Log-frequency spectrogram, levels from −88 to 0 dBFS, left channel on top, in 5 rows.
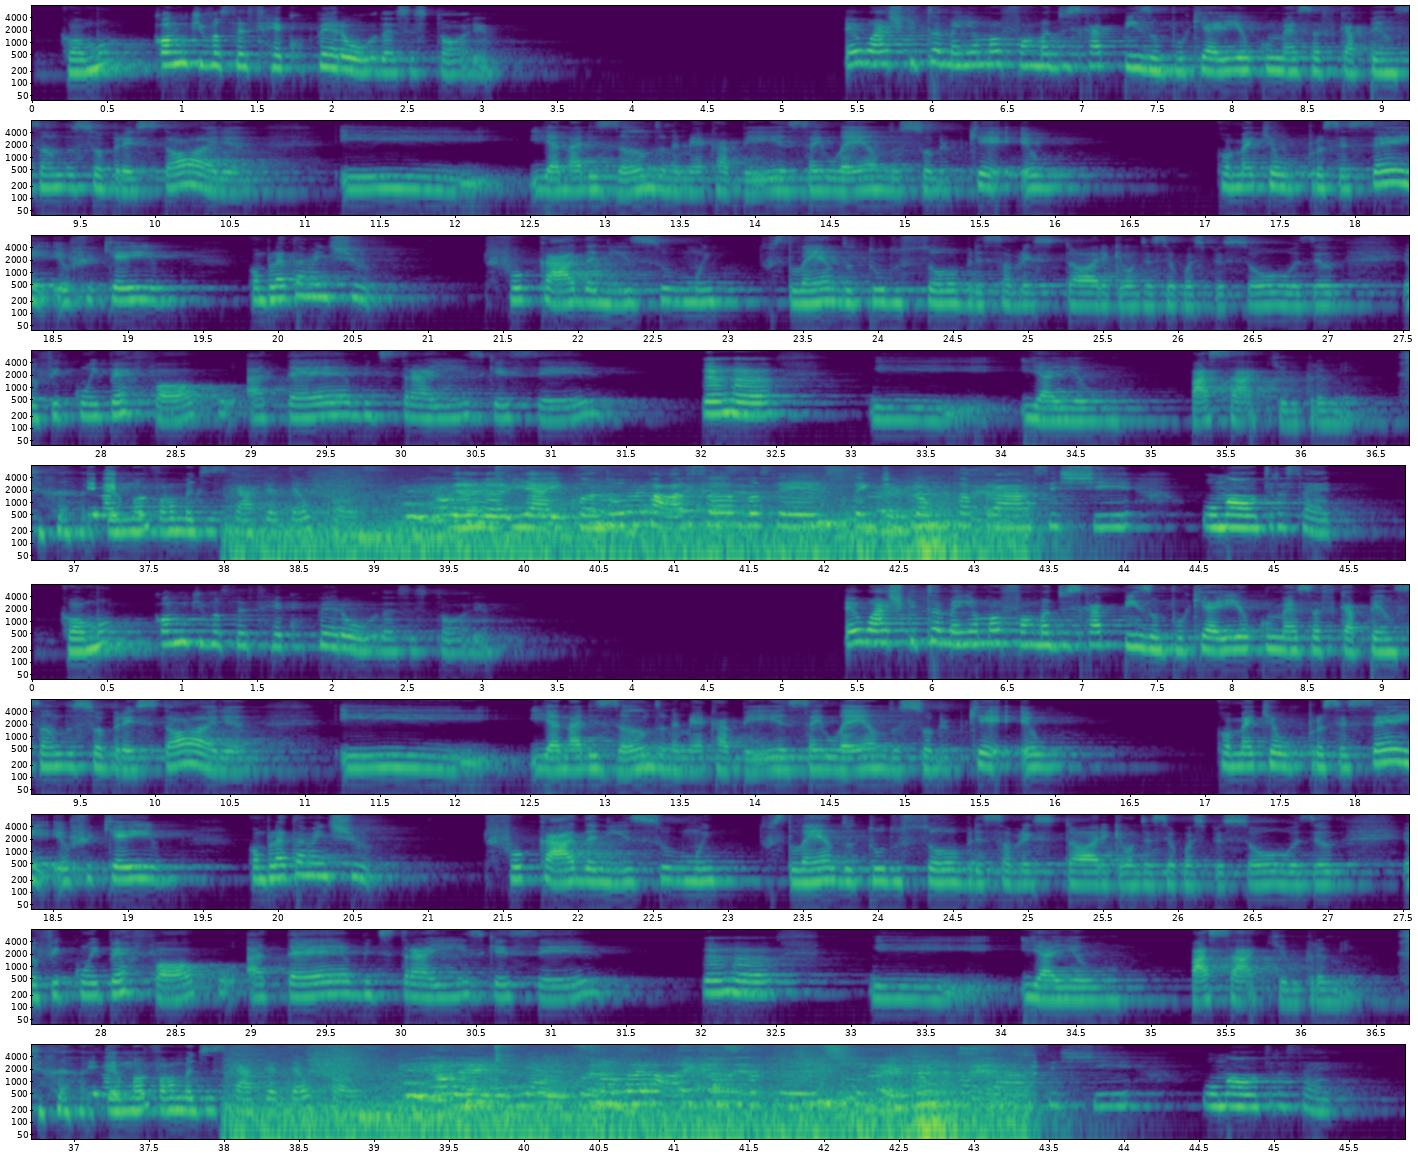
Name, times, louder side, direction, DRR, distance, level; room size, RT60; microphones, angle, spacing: voice 1, 0.2-0.6 5.4-11.0 11.2-12.2 12.5-16.1 17.1-19.3 19.8-20.7 21.4-22.9 23.2-31.3 33.1-34.8 35.3-36.4 36.6-39.0, right 2 dB, 20° right, 1.6 m, -30 dB
voice 2, 0.8-3.1 32.0-32.6 37.1-37.5 39.5-45.4, left 5 dB, 60° left, 1.0 m, -26 dB
sound 1, 38.0-43.4, right 3 dB, 80° right, 1.1 m, -25 dB
29.5 x 17.5 x 9.6 m
head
